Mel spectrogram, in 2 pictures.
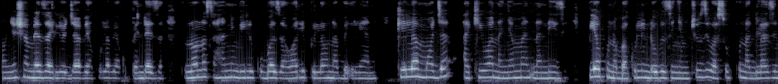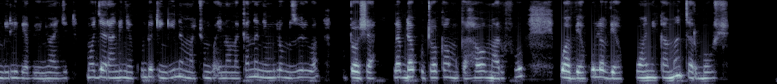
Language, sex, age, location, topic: Swahili, female, 25-35, Mombasa, agriculture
